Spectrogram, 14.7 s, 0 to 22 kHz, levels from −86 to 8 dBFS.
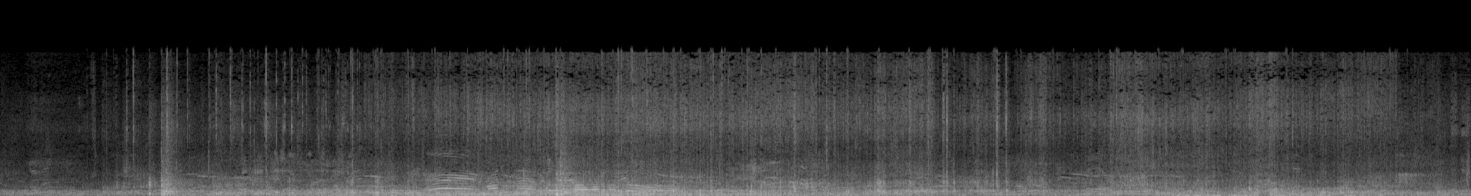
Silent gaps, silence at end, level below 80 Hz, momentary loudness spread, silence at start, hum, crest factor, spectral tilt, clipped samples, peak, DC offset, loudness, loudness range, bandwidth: none; 0 s; -50 dBFS; 10 LU; 0 s; none; 24 dB; -5 dB/octave; under 0.1%; -4 dBFS; under 0.1%; -28 LUFS; 6 LU; 17 kHz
